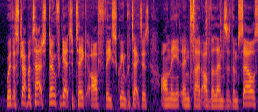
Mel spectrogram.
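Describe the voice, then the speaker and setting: Speaking with a British accent at a very fast pace, a man keeps a medium pitch with ordinary pitch variation. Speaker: tech reviewer. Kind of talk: tutorial. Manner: casual, frequent fillers.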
